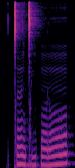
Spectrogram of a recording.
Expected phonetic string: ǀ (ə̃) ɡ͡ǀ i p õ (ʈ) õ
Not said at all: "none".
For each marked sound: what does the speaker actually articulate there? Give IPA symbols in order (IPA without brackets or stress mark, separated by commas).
ə̃, ɾ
